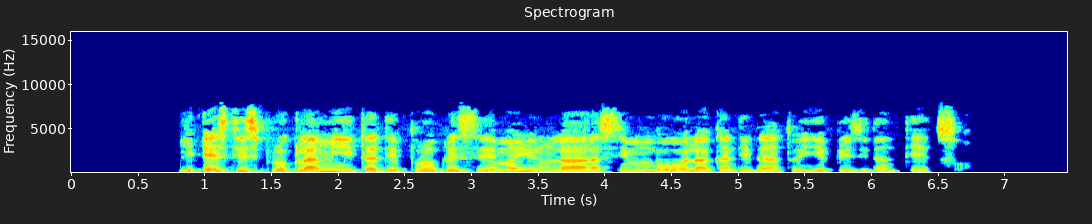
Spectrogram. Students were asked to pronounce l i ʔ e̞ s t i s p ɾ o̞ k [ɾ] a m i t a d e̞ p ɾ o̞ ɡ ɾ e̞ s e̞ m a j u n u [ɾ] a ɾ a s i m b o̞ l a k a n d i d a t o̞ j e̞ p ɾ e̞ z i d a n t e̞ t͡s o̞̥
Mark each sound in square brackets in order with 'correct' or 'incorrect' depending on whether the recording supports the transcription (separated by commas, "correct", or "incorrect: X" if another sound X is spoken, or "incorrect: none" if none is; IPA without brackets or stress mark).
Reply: incorrect: l, incorrect: l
